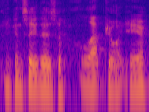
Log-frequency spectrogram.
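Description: Slow-talking man narrating a DIY job. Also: mid-range voice, level tone. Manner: unhurried, rambling, lots of uhs and throat clearing. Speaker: DIY home repair vlogger. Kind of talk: casual how-to narration. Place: garage workshop and attic crawl space, indoors.

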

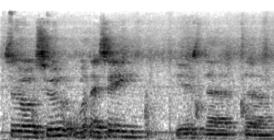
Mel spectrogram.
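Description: A middle-aged man from Greece with a Greek accent, speaking on a conference panel as a hepatologist, measured and emphatic with dry humor. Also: mid-range voice, expressive, recorded from a distance. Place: conference room with projector. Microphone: podium mic, filmed from far in the room. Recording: echoey room from afar, dull and noisy.

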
